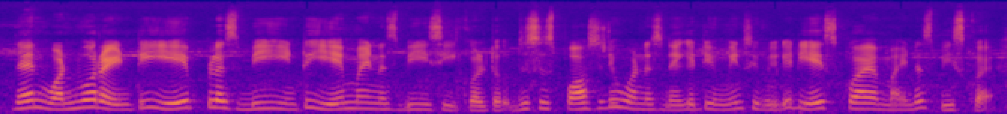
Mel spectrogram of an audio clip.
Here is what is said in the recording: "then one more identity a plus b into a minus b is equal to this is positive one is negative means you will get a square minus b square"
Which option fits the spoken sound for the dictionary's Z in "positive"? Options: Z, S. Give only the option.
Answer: S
